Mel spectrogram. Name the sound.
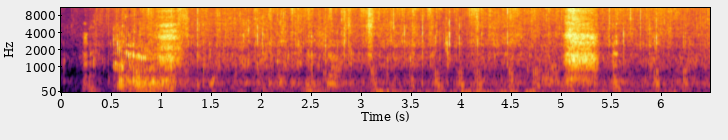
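iberian pigs grunting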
